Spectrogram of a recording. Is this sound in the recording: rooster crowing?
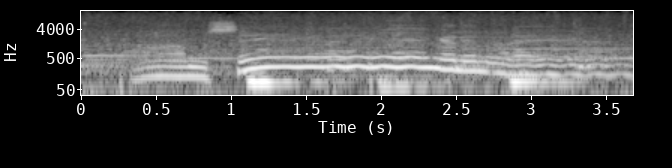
no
